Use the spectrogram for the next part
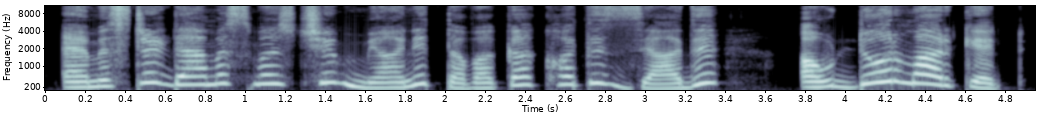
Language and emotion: Kashmiri, surprised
